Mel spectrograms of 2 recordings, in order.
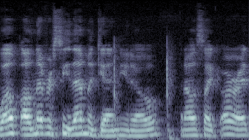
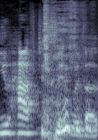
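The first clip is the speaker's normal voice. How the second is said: loud schoolgirl voice; 4 semitones higher, 5 dB louder than usual. Retelling people who asked to share chips: imitating the girls' voices. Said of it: "how convincing you do their voices".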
